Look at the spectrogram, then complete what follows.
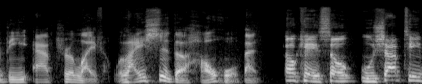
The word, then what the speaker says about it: Ushabti: afterlife 來世的好夥伴 OK, so 烏殺不提 Be careful 這個U 不是 like You YouTube It sounds more like Moon的 U sound 烏殺不提 All right That B is a little bit 輕輕的沒錯所以我們的這個副標題就寫到說塔尼斯 Tannis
